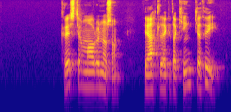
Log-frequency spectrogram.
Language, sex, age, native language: Icelandic, male, 30-39, Icelandic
